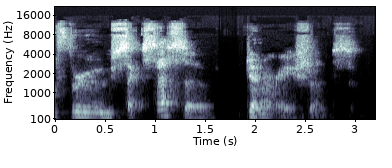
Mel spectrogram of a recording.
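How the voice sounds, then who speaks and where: The speech moves at a very slow pace. An audible room echo surrounds it. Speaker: guest. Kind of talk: interview answer. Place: home room. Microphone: video call.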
